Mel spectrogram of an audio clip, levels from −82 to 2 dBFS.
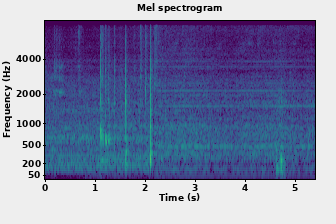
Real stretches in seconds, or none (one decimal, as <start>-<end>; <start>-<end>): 2.2-5.4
